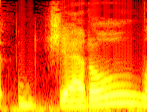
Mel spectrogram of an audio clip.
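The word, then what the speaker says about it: Dziadul: It is pronounced Jettle, like petal with a J.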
